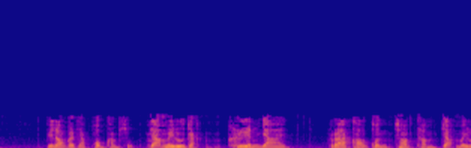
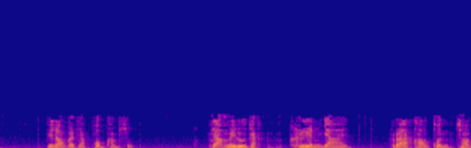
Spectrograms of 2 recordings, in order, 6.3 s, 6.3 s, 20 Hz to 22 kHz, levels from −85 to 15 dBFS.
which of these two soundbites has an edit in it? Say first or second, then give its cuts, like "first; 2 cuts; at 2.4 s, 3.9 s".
first; 1 cut; at 1.9 s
